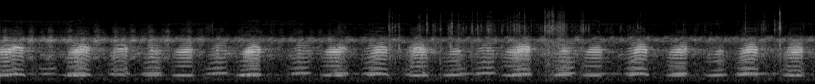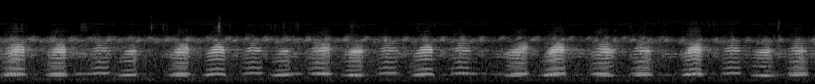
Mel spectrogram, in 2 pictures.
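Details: Chorus of boreal digging frogs, the Korean maengkkongi, heard on a monitoring survey: dense run of short nasal croaks, roughly two or three per second, several frogs overlapping, a constant high hum and a few faint clicks behind.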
